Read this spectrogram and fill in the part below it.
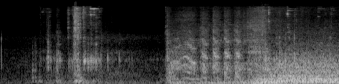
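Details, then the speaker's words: Old diesel van left sitting, cold, battery at 12.3 V, started with a lithium jump pack in engine start mode: brief key rattle then brisk, even cranking about three pulses a second, much faster than before; normal fast cranking. "a lot faster now let's see if it's recharging off the alternator"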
